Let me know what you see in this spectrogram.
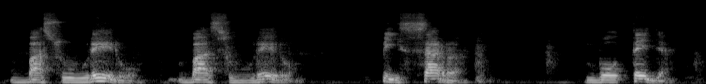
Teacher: Vean que el acento está, la sílaba tónica, en la penúltima sílaba. · Porque tienen el acento en la penúltima sílaba. No en la última, no en la antepenúltima, en la penúltima sílaba. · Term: palabras graves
